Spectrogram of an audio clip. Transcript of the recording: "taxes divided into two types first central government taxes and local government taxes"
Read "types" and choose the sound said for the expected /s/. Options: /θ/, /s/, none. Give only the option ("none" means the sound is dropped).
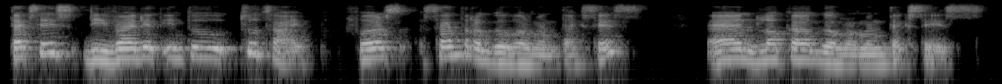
none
